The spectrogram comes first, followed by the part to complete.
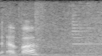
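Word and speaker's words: Ewa: It's spelled E-W-A, but you pronounce it Eva.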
